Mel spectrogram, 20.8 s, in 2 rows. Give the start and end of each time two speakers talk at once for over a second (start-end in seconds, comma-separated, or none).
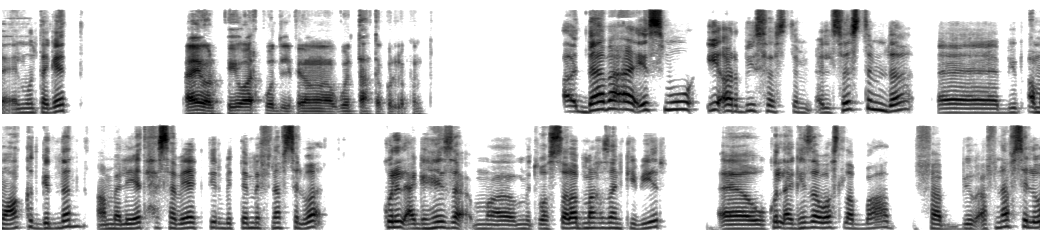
none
